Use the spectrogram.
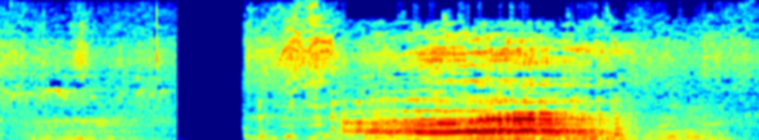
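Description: Cows and their calves at a Thai cattle market in Ban Don Mun, Tha Pha district, giving a drawn-out, loud moo close by, with background crowd noise and a brief gap of silence before it.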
